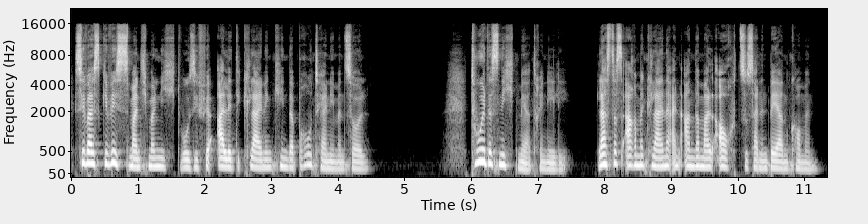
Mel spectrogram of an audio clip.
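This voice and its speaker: A woman voicing a kind, earnest old grandmother in an audiobook, admonishing gently and soothingly. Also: deep voice, lively intonation, normal speed. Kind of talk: audiobook character voice.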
